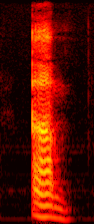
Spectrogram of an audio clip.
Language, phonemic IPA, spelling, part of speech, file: Dutch, /aːm/, aâm, noun, Nl-aâm.ogg
- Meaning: obsolete form of adem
